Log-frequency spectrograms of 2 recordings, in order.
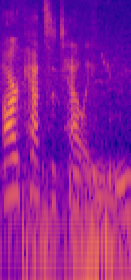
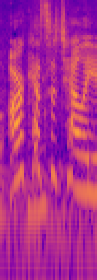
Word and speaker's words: Rkatsiteli: It's called Arkatsiteli. Or at least that's how we pronounce it. It's a Georgian grape.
